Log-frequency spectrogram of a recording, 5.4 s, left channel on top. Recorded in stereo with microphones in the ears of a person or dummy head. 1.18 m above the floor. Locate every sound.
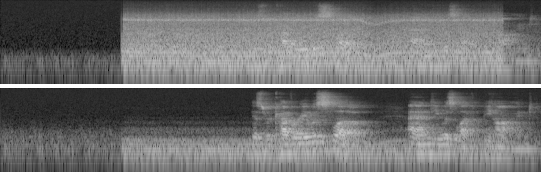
2.5 s a man speaking: 80° right, 3 m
